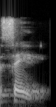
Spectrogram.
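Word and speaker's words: ဇ: The next two are pronounced the same. Sa. The sound is pretty much the same as z sound in zoom.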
